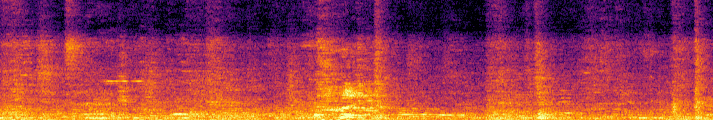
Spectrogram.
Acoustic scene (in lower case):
restaurant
